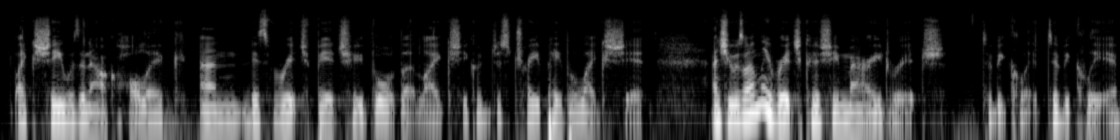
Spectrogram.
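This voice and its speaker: In an Australian accent, a woman talks at a fairly quick pace with a very deep, low pitch, vocal fry and lively intonation, captured as a very clean recording with a silent background and a dry, close sound with no echo. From Sydney, Australia. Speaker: former hospital nurse. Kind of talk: casual chat.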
